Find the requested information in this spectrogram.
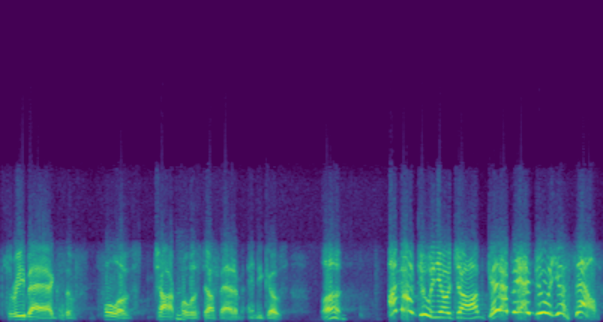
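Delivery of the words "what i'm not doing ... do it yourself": high-pitched, hammed-up outraged retort; indignant guard. Security guard refusing a delivery, mock-indignant outburst. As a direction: imitate a guard indignantly refusing someone else's job. Retold scary guard snapping back.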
